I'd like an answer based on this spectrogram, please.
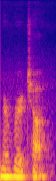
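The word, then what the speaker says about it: murúch: the mermaid is the murder haup that's I just want to say murder haup that is not how you're saying it it actually says to pronounce it marucha or meos I'm sorry I have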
